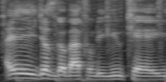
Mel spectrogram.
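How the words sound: It is said in a put-on foreign accent.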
